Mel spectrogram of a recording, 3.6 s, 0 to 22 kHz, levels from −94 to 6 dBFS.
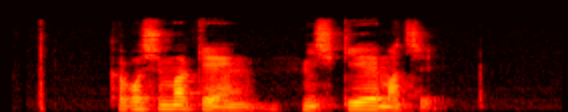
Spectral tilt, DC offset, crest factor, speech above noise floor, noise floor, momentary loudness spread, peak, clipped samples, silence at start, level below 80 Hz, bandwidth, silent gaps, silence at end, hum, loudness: -3.5 dB/octave; under 0.1%; 20 dB; 42 dB; -76 dBFS; 20 LU; -16 dBFS; under 0.1%; 0.25 s; -76 dBFS; 11 kHz; none; 0.8 s; none; -34 LUFS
